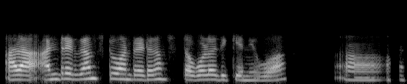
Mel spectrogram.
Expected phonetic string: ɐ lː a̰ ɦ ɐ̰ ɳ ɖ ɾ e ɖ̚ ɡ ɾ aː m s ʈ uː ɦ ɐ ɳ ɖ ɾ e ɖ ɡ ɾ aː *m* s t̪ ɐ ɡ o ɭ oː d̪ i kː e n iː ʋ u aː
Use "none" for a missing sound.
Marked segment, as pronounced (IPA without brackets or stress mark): m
